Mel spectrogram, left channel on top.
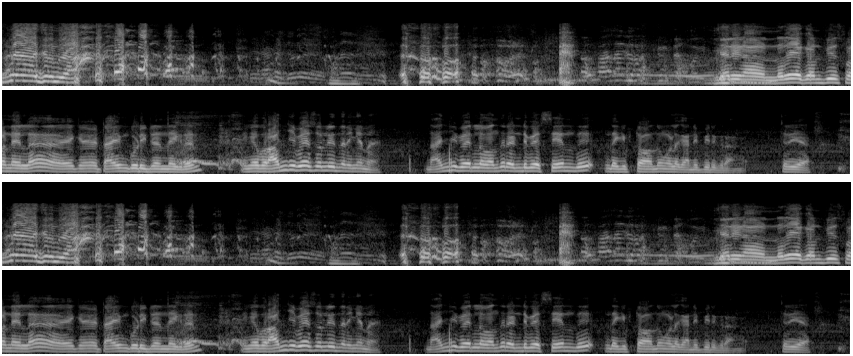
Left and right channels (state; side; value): quieter; right; 3.1 dB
